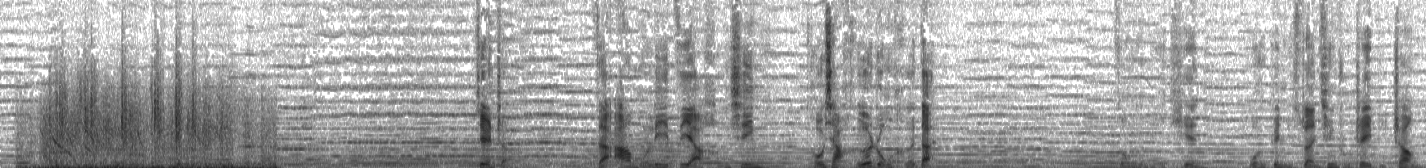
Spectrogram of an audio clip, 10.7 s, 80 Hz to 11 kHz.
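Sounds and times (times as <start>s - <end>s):
cannon fire from a fleet of space warships: 0.0s - 3.1s
speech: 3.6s - 7.1s, 8.4s - 10.6s.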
